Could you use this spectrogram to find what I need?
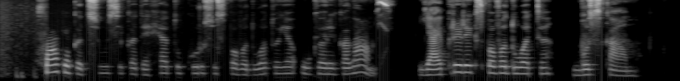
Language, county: Lithuanian, Vilnius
